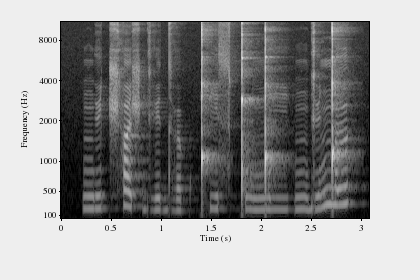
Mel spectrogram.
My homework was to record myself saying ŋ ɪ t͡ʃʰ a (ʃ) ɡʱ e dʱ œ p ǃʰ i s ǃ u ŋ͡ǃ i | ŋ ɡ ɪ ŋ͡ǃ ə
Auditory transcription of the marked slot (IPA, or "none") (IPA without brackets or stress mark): ʃ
